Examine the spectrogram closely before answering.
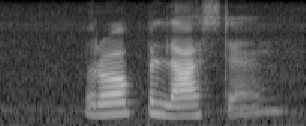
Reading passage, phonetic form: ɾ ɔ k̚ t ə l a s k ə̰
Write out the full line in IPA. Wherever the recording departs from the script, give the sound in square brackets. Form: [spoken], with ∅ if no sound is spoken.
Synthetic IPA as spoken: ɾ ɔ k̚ [p] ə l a s [t] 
